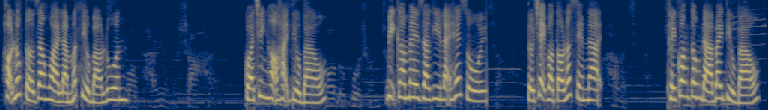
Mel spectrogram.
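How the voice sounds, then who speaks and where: A woman narrating a cartoon story in a steady, even storytelling voice, over faint music. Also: sits high, no room sound.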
